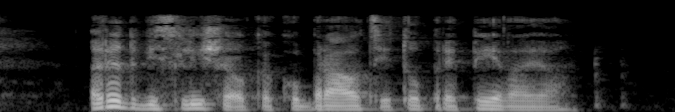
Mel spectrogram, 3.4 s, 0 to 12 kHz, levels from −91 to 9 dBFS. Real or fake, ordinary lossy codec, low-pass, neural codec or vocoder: real; MP3, 96 kbps; 7.2 kHz; none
